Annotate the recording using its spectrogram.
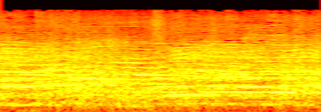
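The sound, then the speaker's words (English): Children of the yellow team cheer and shout together, a dense, steady wash of high-pitched voices held at an even loudness for the whole short stretch. “Thousand points to the yellow team for cheering.”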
